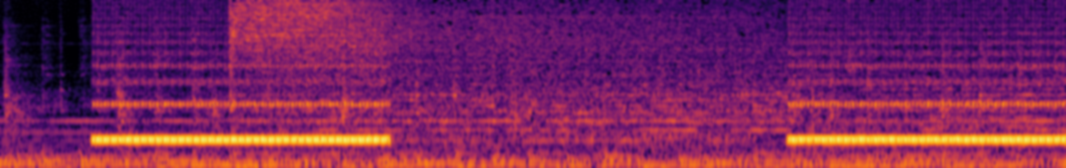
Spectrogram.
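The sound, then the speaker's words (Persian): Two long, steady ringback tones from a mobile phone on speakerphone calling the number written on a CD, each lasting about two seconds with a pause between, over a low background hum. Nobody speaks. “بعد از چند تا بوق اونور خط گوشی و یه نفر برداشت اما حرفی نزد”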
